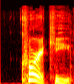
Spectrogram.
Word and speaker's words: Coriky: It's a new trio from Washington, D.C., and they are called Quirky. Right? That's how you say it, right? – Spelled C-O-R-I-K-Y.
